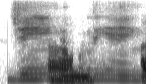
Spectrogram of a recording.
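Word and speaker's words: Jing Liang (景亮): And as for Lee, how do you say his name? Jiliang? Mm-hmm. I can't say it right. – Jing Liang.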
